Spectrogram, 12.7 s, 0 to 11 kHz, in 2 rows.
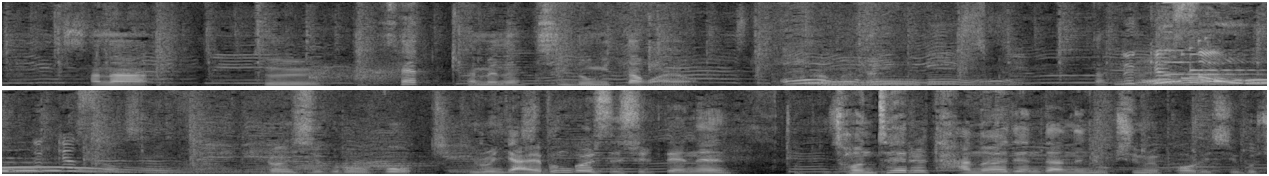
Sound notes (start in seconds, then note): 3.6 buzz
